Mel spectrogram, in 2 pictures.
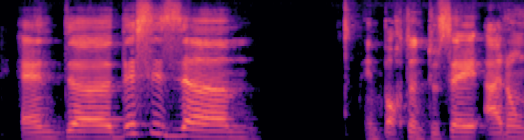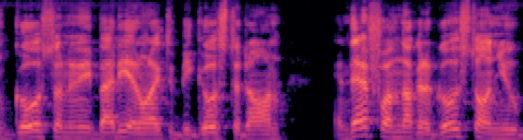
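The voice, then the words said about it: French accent speaking English. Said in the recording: “in English, the accent is French.”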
